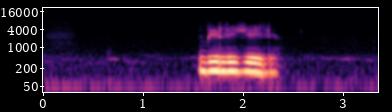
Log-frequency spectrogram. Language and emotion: Russian, neutral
